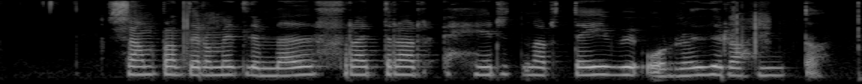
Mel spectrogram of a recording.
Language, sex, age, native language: Icelandic, male, 11, Icelandic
